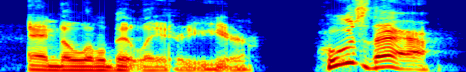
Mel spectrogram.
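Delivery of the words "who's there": put-on very high old man voice. Voicing a character answering a knock at the door: voice like Book's dad, twenty years older. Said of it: "this sounds exactly like Book's dad, but in twenty years".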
